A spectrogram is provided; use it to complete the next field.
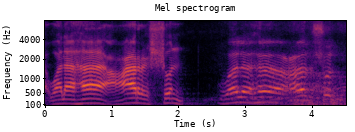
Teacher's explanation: اکثر جو ہے ہمارے بزرگ اس میں فرق نہیں کرتے ہیں، قاری حضرات بھی عرشن پڑھتے ہیں تو معنی بدل جاتا ہے۔ تو درمیان حلق سے عین کا جو ہے مخرج درمیان حلق ہے، حلق کا درمیانی حصہ ہے۔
